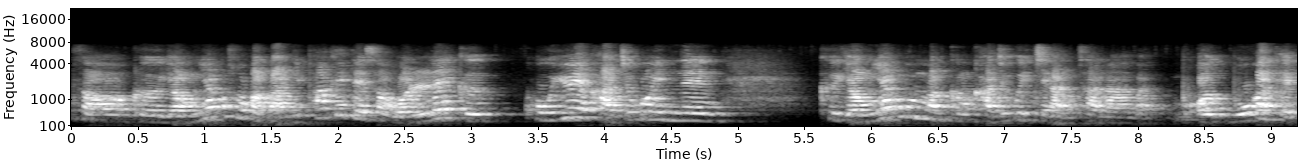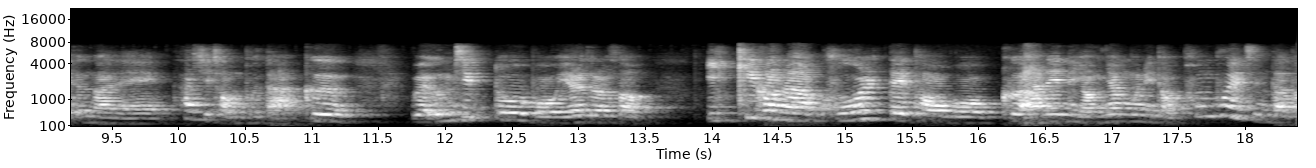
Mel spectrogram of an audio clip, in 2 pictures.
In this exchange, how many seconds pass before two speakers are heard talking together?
none

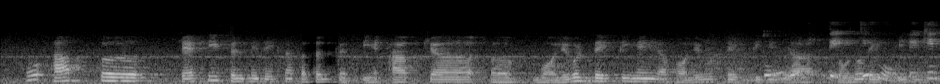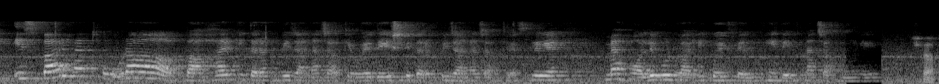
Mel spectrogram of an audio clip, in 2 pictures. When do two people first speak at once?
7.4 s

